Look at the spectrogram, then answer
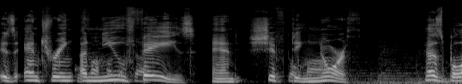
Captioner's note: speaking alternate language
